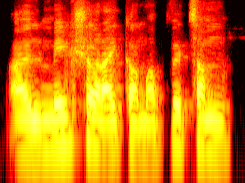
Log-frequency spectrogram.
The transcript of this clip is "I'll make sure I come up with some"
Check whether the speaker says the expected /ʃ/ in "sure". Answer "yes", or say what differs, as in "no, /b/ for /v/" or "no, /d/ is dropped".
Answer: yes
